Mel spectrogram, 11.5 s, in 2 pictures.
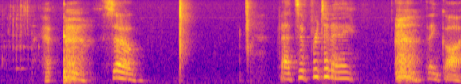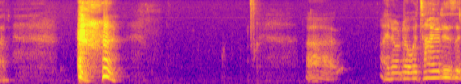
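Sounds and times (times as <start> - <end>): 
throat noise: 0.7 - 1.2
person coughing after swallowing wrong: 0.8 - 1.2, 5.0 - 5.4, 6.8 - 7.3
speech: 1.4 - 1.9, 3.5 - 6.1, 6.8 - 7.3, 10.6 - 11.5.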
